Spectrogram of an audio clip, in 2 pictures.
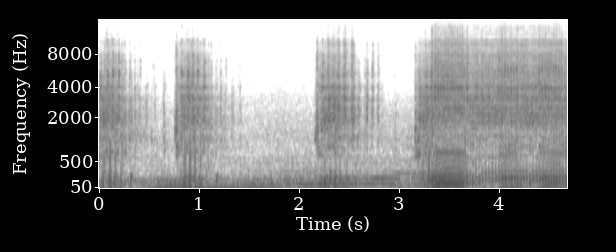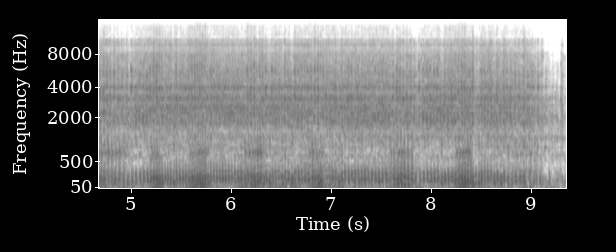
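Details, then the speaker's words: Honda GX35 four-stroke brush cutter, bought used: engine catches in short bursts, then revs raggedly under throttle and won't hold idle or keep running; faulty carburetor, later replaced. "Ah tá que que acontece a máquina tá pegando mas noutros para de jeito nenhum máquina pega uma Noite Fora galera porque esse carburador e outro detalhe não dá lenta não galera de maneira nenhuma"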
